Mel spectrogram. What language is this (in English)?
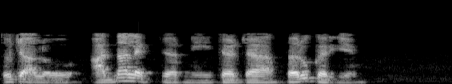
Gujarati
